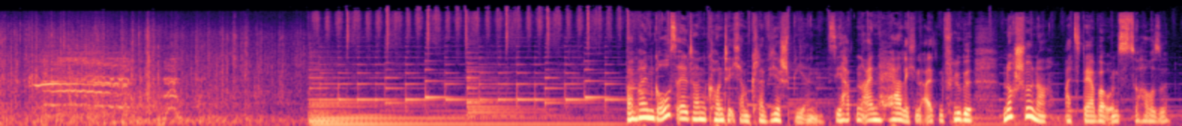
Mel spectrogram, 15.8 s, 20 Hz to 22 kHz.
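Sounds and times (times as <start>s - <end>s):
hooves clip-clopping from a horse-drawn carriage: 0.0s - 5.4s
horse whinnying: 0.4s - 2.6s
sustained melodic music: 4.1s - 15.7s
speech: 8.4s - 15.7s.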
